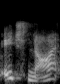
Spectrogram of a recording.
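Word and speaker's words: H₀: it's a zero okay so that zero is pronounced not like without okay as a um synonym so h naught is representative of the null hypothesis so we'll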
